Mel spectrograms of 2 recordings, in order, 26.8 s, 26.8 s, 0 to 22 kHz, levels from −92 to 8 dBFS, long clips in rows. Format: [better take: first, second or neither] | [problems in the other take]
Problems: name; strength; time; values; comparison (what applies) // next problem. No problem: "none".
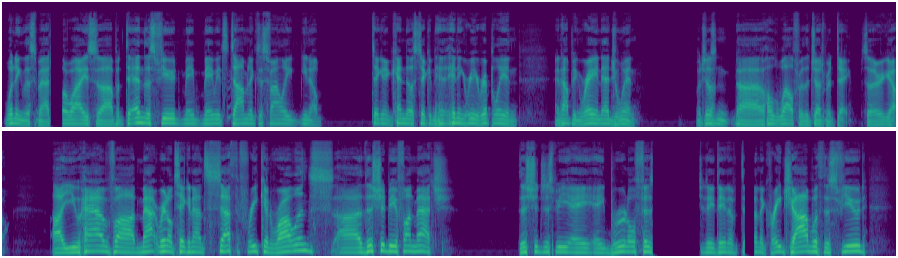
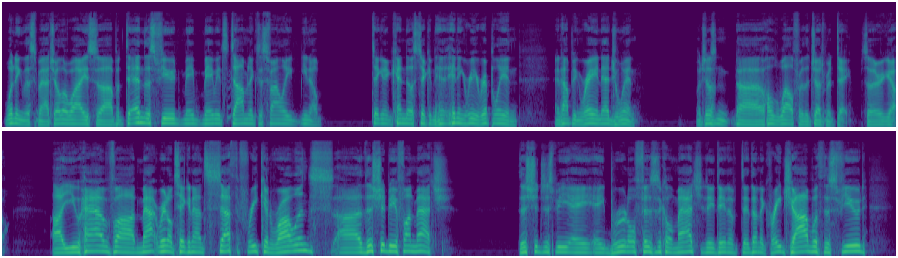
second | audio cutting out; at 0.5 s, at 23 s for 0.5 s and at 25 s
